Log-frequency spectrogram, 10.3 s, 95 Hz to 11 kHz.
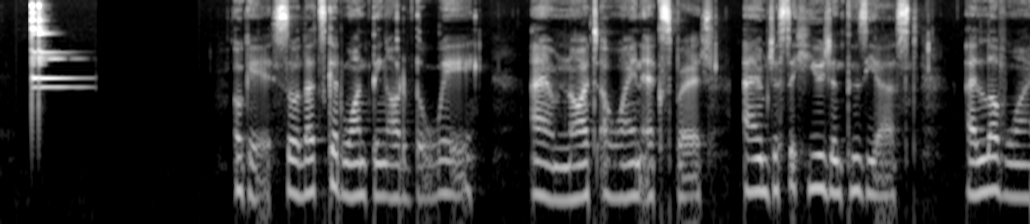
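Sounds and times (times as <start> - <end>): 
bright ringing tone of wine glass: 0.3 - 1.0
wine glasses clinking in a toast with Merlot: 0.3 - 1.0
speech: 2.3 - 10.3.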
